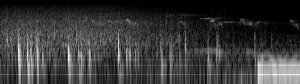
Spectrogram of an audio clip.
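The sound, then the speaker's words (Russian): The hooves of a plump bay mare clip-clop in an uneven walking rhythm as she is urged on with the reins, a string of sharp knocks, with a low steady hum rising near the end. “«Государя, встречать еду», — буркнул тот, сжимая вожжи и подстегивая ими лошадку.”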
